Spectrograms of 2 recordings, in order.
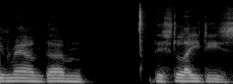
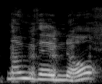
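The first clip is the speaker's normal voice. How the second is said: put-on high, louder childish protest; kid protesting; 8 semitones higher, 7 dB louder, slower than usual. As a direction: whine back like the kid who can't find them. Kid answers back.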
